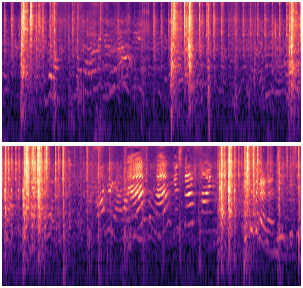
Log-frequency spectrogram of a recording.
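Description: Children shout and chatter excitedly nearby.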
